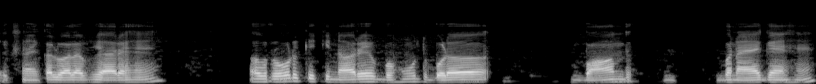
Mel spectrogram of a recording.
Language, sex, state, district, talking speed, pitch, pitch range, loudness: Hindi, male, Chhattisgarh, Balrampur, 110 wpm, 110 Hz, 105-130 Hz, -16 LUFS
